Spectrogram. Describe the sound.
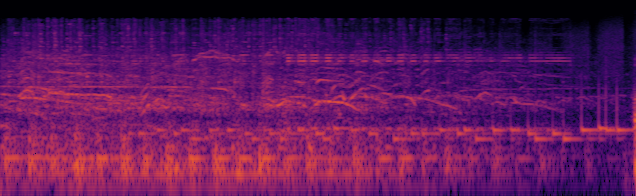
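A large protest crowd walks through dark streets at night in Holguín, Cuba, lighting the way with mobile phones and calling for an end to the government; many voices overlap in a steady murmur with scattered calls and shouts, footsteps and shuffling underneath, sustained throughout.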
